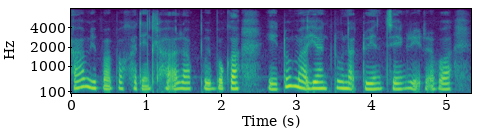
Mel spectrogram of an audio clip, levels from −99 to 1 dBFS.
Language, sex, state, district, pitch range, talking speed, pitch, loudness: Mizo, female, Mizoram, Aizawl, 205-230 Hz, 245 wpm, 215 Hz, -20 LUFS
